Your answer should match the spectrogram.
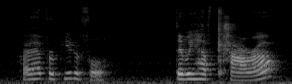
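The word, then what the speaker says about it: Caragh: beautiful then we have cara which can be spelled c a or a or c a or a g h the gh is silent and that just means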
